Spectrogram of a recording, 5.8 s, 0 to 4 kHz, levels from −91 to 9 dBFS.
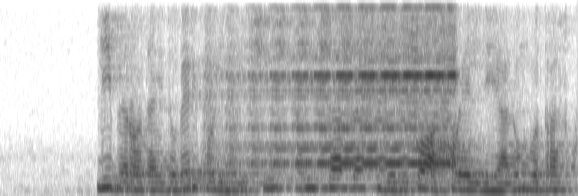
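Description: From 2.01 s to 4.67 s a feedback howl builds in the speech. Two devices in the same room are sharing the call, and each trip from loudspeaker back into microphone adds level, so the sound narrows to a shrill tone of around 3 kHz, inside the narrow telephone band, with the loop repeating roughly every fifth of a second and peaking about 2 dB above the speech. Unlike echo, whose repeats fade, these grow until the loop is broken.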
